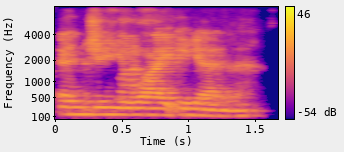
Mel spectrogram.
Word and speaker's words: Nguyen: Nguyen. Bethany. Remember that, Zoom verse. I've been saying that completely wrong my whole life. Most people do. Don't I worry. thought it was a win.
